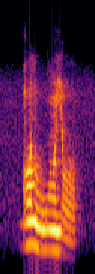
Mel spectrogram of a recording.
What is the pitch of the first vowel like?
high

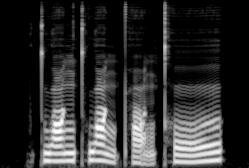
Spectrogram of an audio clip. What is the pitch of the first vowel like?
high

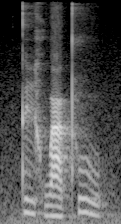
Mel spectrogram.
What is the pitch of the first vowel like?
falling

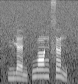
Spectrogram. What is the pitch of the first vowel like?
low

